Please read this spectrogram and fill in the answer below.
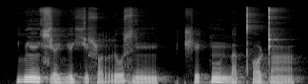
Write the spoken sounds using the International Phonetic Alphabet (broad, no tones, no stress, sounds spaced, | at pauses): ʎ ẽ ɕ ɛ ʎ ɛ ç e ɬ ɔ r o z ẽ | t͡ʃʰ e k ũ n̪ a t̪ʰ ɔ ʈ ã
